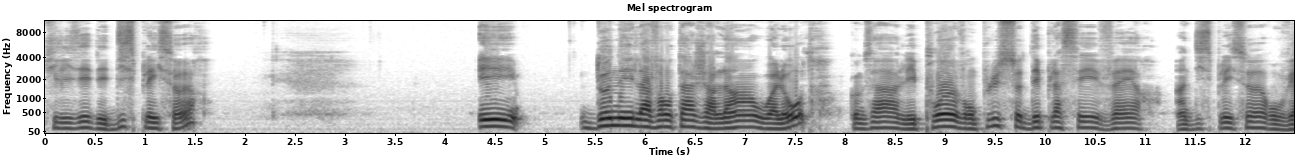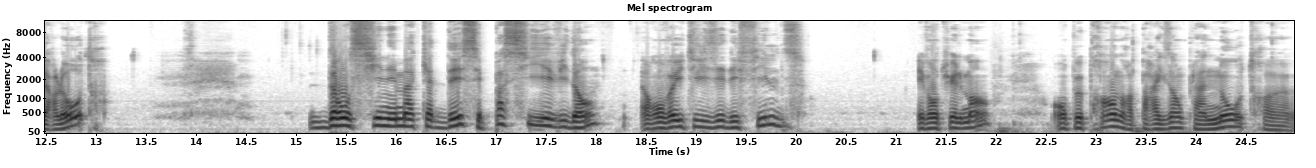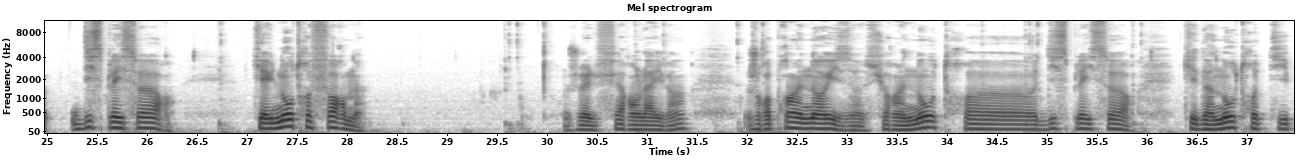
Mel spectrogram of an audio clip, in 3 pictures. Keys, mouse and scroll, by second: 22.1 ctrl+click, 23.6-24.7 drag, 25.7 click, 26.6-27.4 drag, 29.5 click, 31.1-31.8 drag, 31.9 click, 34.7 click, 35.8-37.4 drag.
